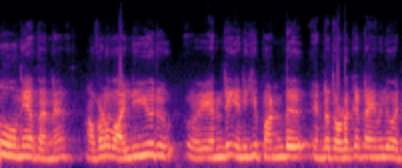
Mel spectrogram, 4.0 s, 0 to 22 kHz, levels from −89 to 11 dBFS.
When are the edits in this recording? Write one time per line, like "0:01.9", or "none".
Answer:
none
